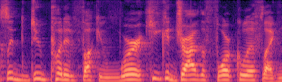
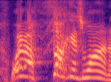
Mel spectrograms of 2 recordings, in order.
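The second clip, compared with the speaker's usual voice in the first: mock yell, higher; 9 semitones higher, 4 dB louder than usual. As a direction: boss yelling a question. Dave yells at him directly.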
